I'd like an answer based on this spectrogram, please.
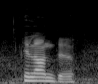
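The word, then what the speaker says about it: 핀란드: country you know since korean language doesn't really have a v or an f sound and just in general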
